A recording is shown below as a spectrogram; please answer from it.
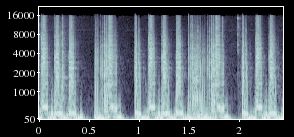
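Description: Electronic bass-music sound built by resampling recorded audio and mangling it in Melodyne instead of a synth, played back as a chopped phrase. It comes in three buzzy, stuttering bursts with a deep low end, separated by brief gaps.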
